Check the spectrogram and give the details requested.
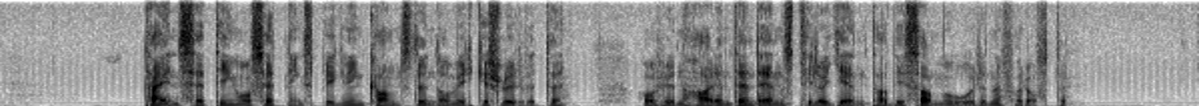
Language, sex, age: Norwegian, male, 59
